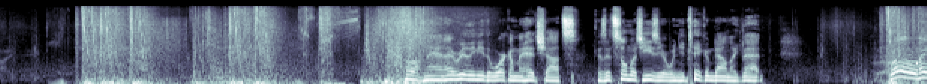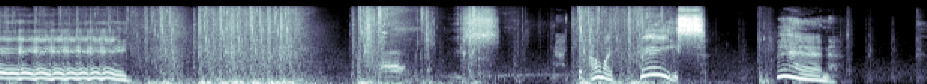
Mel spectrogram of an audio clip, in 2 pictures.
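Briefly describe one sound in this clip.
Energy guns fire in rapid, zapping bursts.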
